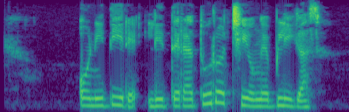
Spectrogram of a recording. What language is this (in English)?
Esperanto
